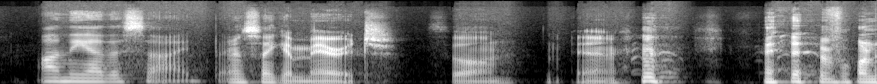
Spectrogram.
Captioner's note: laughing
